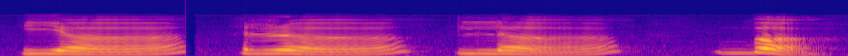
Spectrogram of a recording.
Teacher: इसी प्रकार अंतस्थ व्यंजन के बारे में जानते हैं। अंतस्थ व्यंजन को बोलते समय जिह्वा हमारे मुख के किसी न किसी भाग को स्पर्श तो करती है, परंतु पूरी तरह नहीं करती है।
